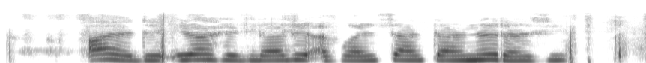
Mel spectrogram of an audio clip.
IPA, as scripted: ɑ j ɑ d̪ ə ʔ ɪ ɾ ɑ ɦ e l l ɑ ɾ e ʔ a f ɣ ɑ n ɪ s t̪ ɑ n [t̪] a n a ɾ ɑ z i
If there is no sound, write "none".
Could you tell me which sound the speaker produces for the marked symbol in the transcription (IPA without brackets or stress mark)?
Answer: t̪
